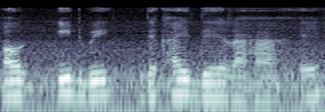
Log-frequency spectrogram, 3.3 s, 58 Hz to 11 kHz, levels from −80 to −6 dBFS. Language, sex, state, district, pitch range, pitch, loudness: Hindi, male, West Bengal, Alipurduar, 105-125 Hz, 115 Hz, -18 LUFS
